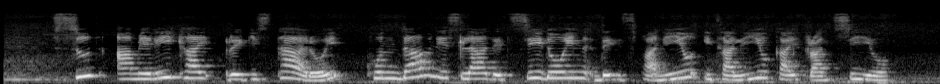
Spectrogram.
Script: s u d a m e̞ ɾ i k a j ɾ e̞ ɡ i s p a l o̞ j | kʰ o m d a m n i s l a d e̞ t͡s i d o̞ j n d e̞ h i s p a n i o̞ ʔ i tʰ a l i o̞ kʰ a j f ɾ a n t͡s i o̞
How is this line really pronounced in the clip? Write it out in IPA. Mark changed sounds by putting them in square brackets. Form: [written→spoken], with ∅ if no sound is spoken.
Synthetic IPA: s u d a m e̞ ɾ i k a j ɾ e̞ ɡ i s [p→t] a [l→ɾ] o̞ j | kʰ o [m→n] d a m n i s l a d e̞ t͡s i d o̞ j n d e̞ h i s p a n i o̞ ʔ i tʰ a l i o̞ [kʰ→k] a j f ɾ a n t͡s i o̞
